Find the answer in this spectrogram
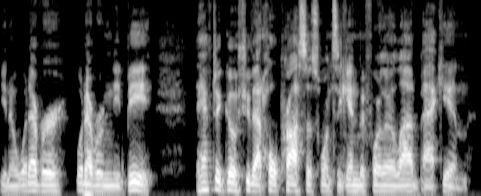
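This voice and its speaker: In a US Midwestern accent, a man speaks at a fairly low pitch on a very clean recording with a silent background. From Ohio, US Midwest. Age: 30s. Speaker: company CEO. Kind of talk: interview.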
